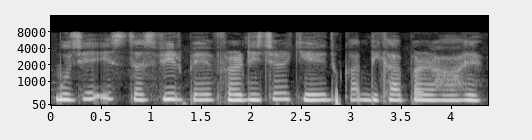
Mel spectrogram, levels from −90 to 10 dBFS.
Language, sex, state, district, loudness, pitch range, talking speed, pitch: Hindi, female, Arunachal Pradesh, Papum Pare, -13 LUFS, 225-245 Hz, 150 wpm, 230 Hz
